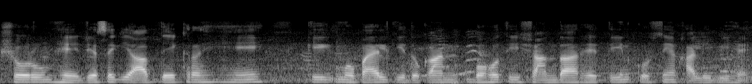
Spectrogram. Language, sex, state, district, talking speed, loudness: Hindi, female, Madhya Pradesh, Dhar, 165 wpm, -19 LUFS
